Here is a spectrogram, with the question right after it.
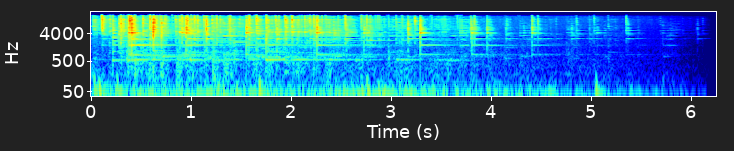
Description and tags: wind chimes 01
This is recorded from wind chimes, it`s a almost 2 meter long string with small, different sized, plastic like bowls on it. I recorded it hung up on the wall, because i needed it to sound more percussive.
atmosphere, soundeffect, effect, noise, fx, windchimes, recording, stereo, wind, ambience, chimes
